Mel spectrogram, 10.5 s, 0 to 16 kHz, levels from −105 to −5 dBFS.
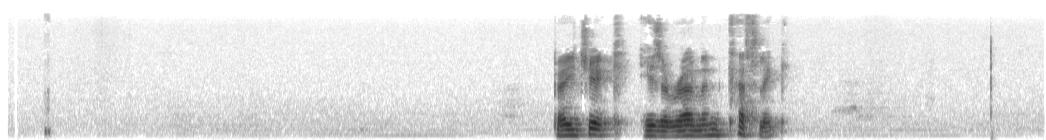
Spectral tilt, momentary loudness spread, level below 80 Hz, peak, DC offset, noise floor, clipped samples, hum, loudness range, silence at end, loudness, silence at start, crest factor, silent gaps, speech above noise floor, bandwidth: -6 dB/octave; 13 LU; -88 dBFS; -14 dBFS; under 0.1%; -77 dBFS; under 0.1%; none; 9 LU; 2.65 s; -31 LUFS; 5.55 s; 22 dB; none; 47 dB; 11 kHz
